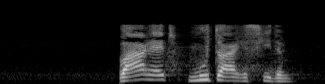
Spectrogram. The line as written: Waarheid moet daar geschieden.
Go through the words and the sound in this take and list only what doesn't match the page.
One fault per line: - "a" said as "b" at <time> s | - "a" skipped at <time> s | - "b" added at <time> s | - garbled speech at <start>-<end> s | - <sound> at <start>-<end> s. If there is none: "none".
none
